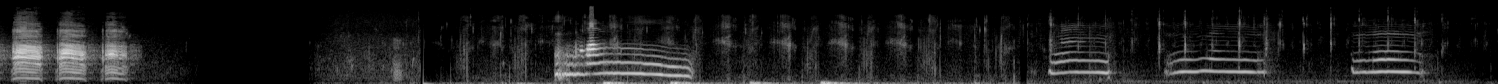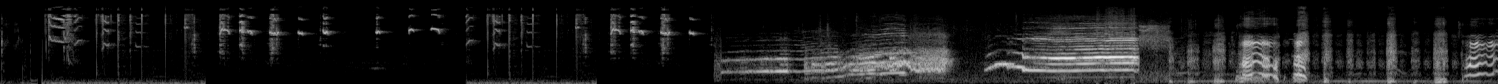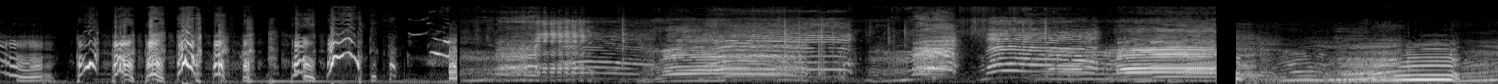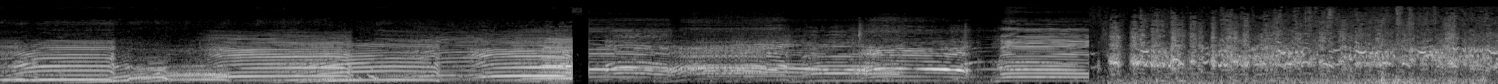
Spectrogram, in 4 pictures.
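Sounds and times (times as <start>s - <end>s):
dog whining: 5.6s - 7.0s, 26.2s - 34.6s
cattle mooing: 34.4s - 39.4s
ducks quacking: 55.7s - 59.9s.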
